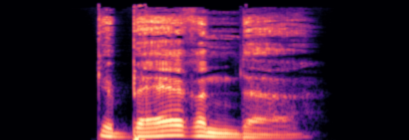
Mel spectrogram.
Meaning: inflection of gebärend: 1. strong/mixed nominative masculine singular 2. strong genitive/dative feminine singular 3. strong genitive plural
- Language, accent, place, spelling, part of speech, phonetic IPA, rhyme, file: German, Germany, Berlin, gebärender, adjective, [ɡəˈbɛːʁəndɐ], -ɛːʁəndɐ, De-gebärender.ogg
